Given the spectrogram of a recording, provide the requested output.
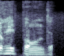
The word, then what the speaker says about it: répondent: Ils répondent. Ils répondent. Elles répondent. Elles répondent. Same thing here, classic ending, E-N-T. but we don't pronounce them.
